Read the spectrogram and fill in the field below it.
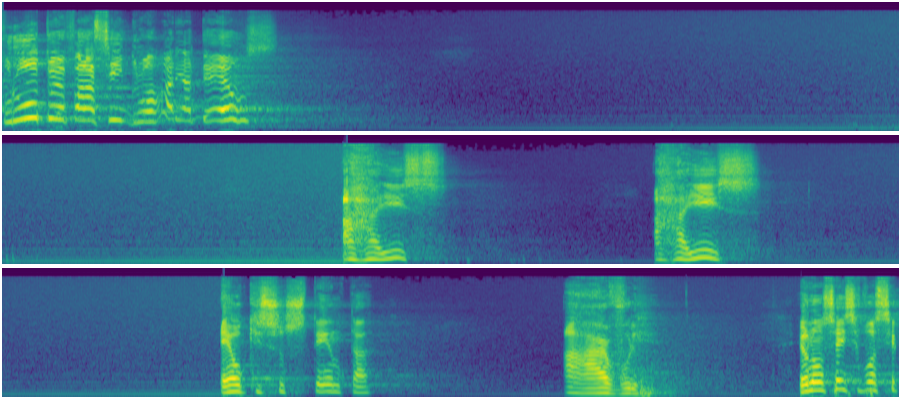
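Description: A middle-aged man speaks with animation through a microphone in an echoing hall, pausing often.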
